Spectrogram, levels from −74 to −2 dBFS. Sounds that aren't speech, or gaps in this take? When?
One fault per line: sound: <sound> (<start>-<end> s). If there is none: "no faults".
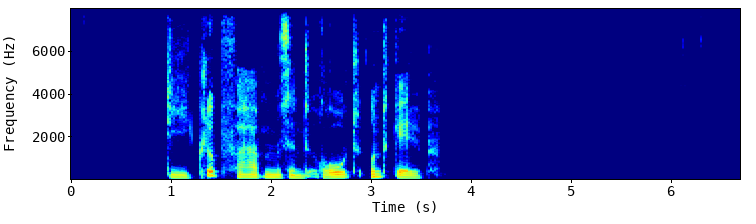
no faults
